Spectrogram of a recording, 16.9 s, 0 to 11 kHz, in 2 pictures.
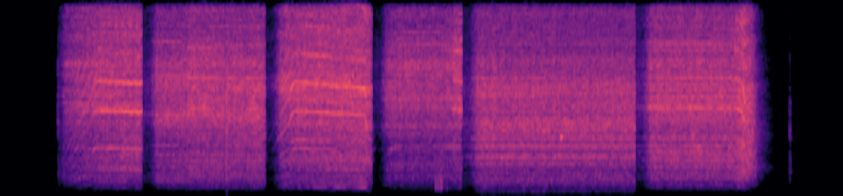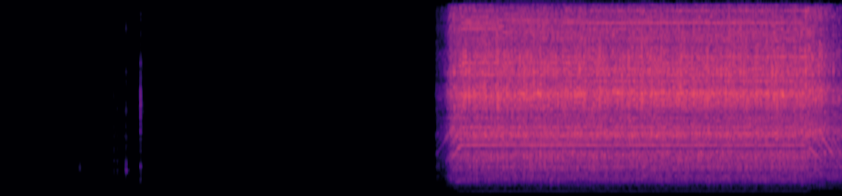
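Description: Worx WX240 4 V mini cordless electric screwdriver running, working small screws. Its motor whirs in about six short runs with brief stops in the first half. After a pause it runs steadily for about four seconds near the end.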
